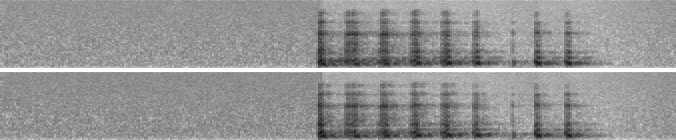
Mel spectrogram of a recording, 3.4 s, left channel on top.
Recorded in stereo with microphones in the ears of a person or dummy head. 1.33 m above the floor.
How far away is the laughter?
About 1.7 m.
